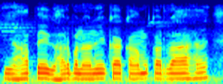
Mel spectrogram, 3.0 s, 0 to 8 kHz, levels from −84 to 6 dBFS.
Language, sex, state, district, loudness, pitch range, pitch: Hindi, male, Jharkhand, Deoghar, -15 LUFS, 135-140 Hz, 140 Hz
